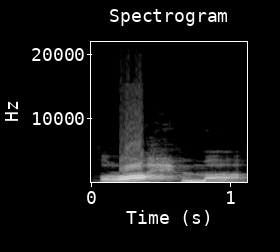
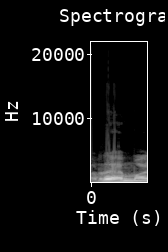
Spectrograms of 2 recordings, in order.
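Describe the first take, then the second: First: The r sound is heavy and thick. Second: The r sound is light and thin. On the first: The speaker calls it right. "रा को मोटा करके पढ़ना" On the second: The speaker calls it wrong. "बाद लोग इसे पढ़ते हैं रहमा, रहमा नहीं"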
